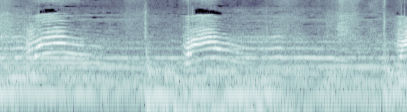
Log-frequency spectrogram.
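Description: A woman imitating a cat, meowing into an interviewer's microphone: two drawn-out meows that rise and then fall in pitch, about a second and a half apart, with a third starting at the very end, over steady background music.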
